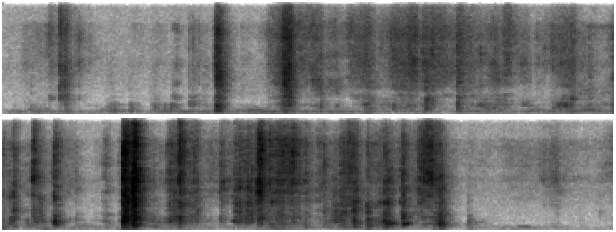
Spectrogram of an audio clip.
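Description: Hands opening a white cardboard perfume tester box and sliding out a glass perfume bottle: rubbing and scraping of cardboard with scattered small clicks, a sharp knock about five and a half seconds in, and a busier stretch of rubbing and tapping just after.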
